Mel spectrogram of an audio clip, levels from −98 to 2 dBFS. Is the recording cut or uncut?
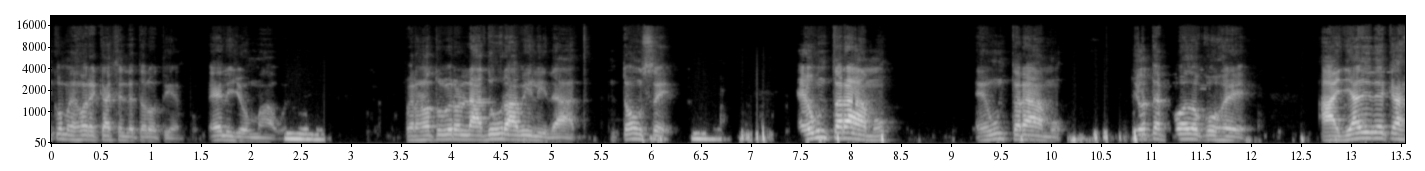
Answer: uncut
